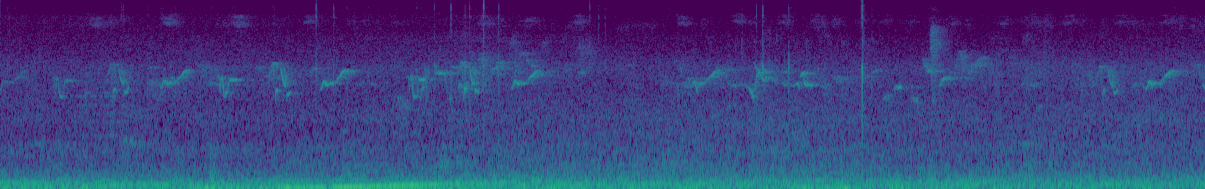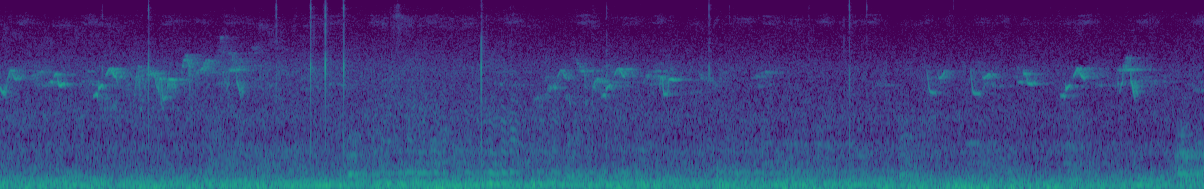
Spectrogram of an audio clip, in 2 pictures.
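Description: Small songbirds chirping in short repeated bouts, off and on, over a steady low background rumble; a low hum rises in pitch about two to five seconds in.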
